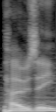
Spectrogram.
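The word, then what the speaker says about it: Posi: These are the, I think you pronounce it Posy, P-O-S-I, strap locks, which are that diamond shape from the 70s models.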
